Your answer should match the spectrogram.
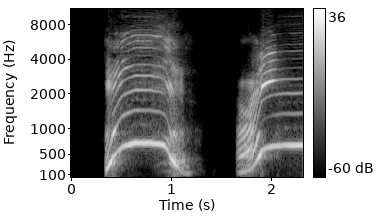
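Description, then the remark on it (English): A voice imitates sport motorcycles (crotch rockets) doing tricks and racing down Calhoun Drive on the University of Cincinnati campus, with two loud, buzzy vocal revs, each sweeping up in pitch, holding steady, then dropping, separated by a short pause. “As I call them, the crotch rockets.”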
